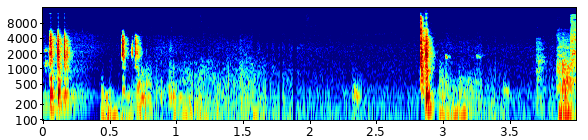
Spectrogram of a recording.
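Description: Near silence: room tone broken by a few faint clicks, one at the start, two close together just past half a second, and one about three seconds in.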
